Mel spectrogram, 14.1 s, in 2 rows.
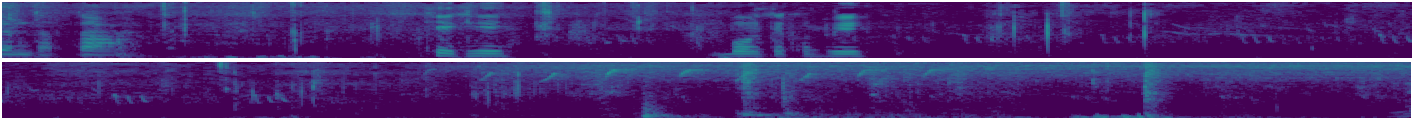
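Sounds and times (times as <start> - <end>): faint birdsong: 0.0 - 14.0
sudden thump: 10.2 - 11.3.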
